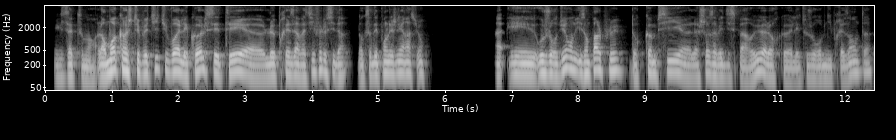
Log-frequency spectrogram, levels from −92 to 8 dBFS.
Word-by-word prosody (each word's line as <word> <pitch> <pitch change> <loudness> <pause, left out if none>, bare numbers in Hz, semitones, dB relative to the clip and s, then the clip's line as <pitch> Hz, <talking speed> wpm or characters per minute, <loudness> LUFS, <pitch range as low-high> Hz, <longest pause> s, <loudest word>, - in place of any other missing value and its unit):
Exactement. 100 -3 -4
Alors 105 +2 +4
moi, 145 +4 +7
quand 150 -1 +6
j'étais 135 0 0
petit, 120 +7 -1
tu 155 -3 -5
vois, 135 +1 +5
à - - +5
l'école, 130 +6 +3
c'était, 125 +1 +3
heu, 100 -3 0
le 110 +1 +1
préservatif 110 +4 -1
et - - +3
le 135 - -1
sida. 110 -1 -4
Donc, 100 0 -6
ça 110 - -3
dépend 115 +2 0
les 120 -1 +2
générations. 120 -1 -2 1.0
Ouais - - -2
et 115 0 +2
aujourd'hui, 125 +3 +2
on 165 -2 +2
ils 125 -4 0
en - - +3
parlent 150 +3 +2
plus. 140 -1 -2
Donc 100 0 -7
comme 120 -2 -1
si, 130 +2 -1
heu, 105 -3 -2
la 100 0 -4
chose 115 +1 -3
avait 105 -1 0
disparu 100 +5 -3
alors 105 -2 -1
qu'elle 85 -1 -6
est 85 - -7
toujours 95 +1 -7
omniprésente 95 +6 -5
115 Hz, 205 wpm, -22 LUFS, 105-130 Hz, 1.0 s, moi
